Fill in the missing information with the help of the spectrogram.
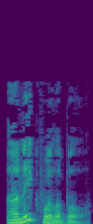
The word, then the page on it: unequalable: British English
